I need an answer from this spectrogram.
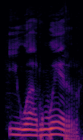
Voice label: "iwaruwer", Roon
